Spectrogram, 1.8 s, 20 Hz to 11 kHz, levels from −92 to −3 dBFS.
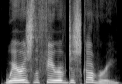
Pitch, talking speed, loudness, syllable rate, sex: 250 Hz, 195 wpm, -17 LUFS, 6.0 syllables/s, female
